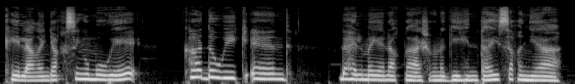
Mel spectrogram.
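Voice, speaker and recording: A woman's voice: mid-range voice, moderate pace, mellow, dry recording, clean studio sound, soft background music. A woman with a Filipino accent telling a story in scripted, dramatic narration.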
